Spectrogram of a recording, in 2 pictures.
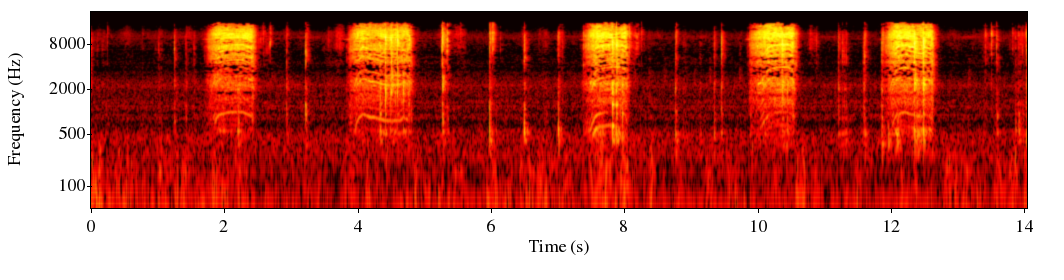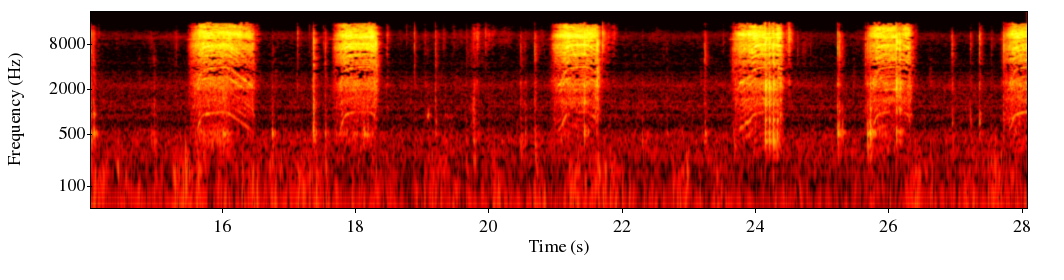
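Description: Bosch cordless drill-driver running in about a dozen short bursts, roughly one every two seconds, each a whine that rises and falls as it spins up and stops, backing screws out of a metal charger casing. Small clicks and taps come between the bursts.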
